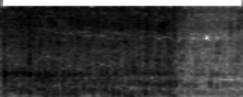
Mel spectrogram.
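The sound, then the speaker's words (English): A borewell pump motor runs with a steady hum while water gushes and splashes continuously, the rushing noise easing slightly toward the end; the borewell supplies water for the people. “And you can see the borewell that we have put here, and it's giving water for the people.”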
